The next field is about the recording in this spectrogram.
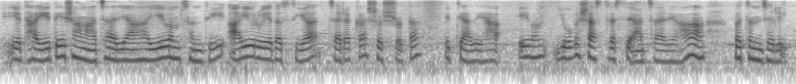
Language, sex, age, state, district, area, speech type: Sanskrit, female, 18-30, Karnataka, Bagalkot, rural, spontaneous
